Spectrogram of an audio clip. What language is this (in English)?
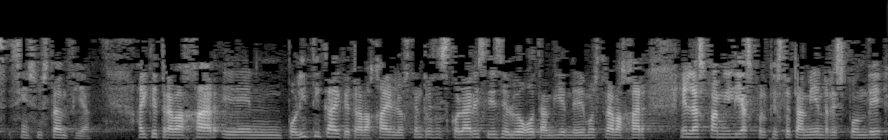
Spanish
